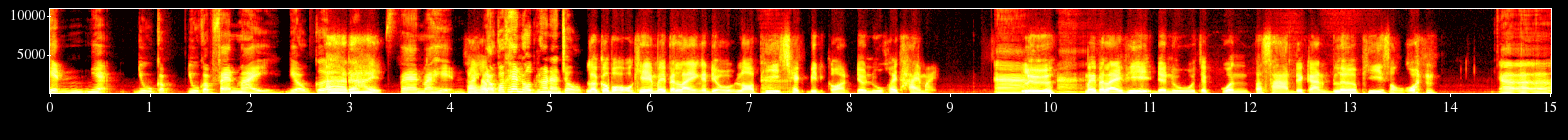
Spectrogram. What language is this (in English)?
Thai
